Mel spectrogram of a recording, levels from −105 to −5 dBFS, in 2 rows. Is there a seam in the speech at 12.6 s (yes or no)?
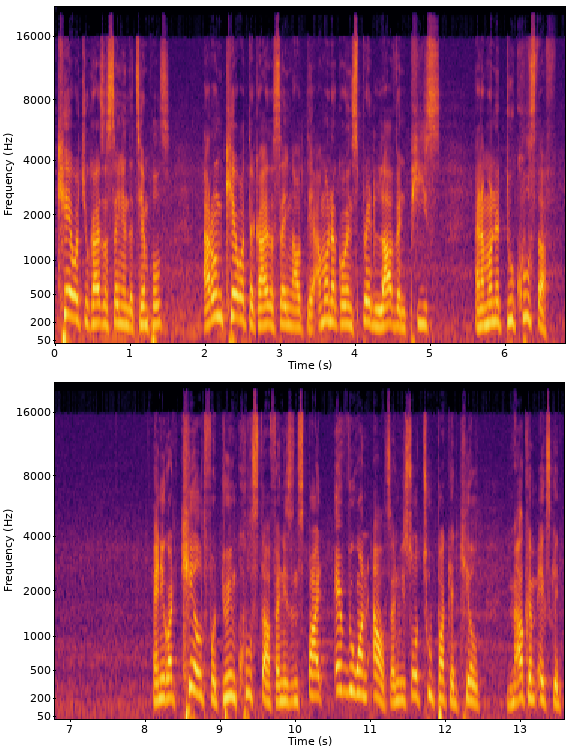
no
